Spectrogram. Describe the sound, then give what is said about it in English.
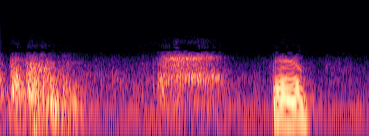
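A front door opens with a short, loud squeaky creak near the end, following a couple of muffled rustling, shuffling bursts as people come inside. “Come on in. Door's open.”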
